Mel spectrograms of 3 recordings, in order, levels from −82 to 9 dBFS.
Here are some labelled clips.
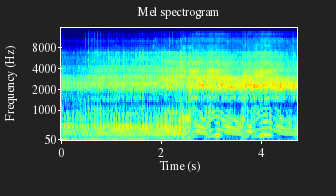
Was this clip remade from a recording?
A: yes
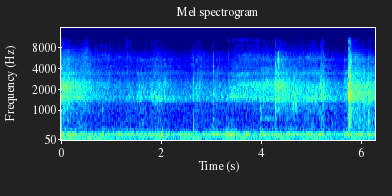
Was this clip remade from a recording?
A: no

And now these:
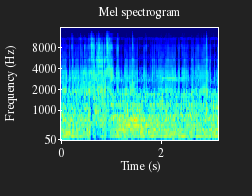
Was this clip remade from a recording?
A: yes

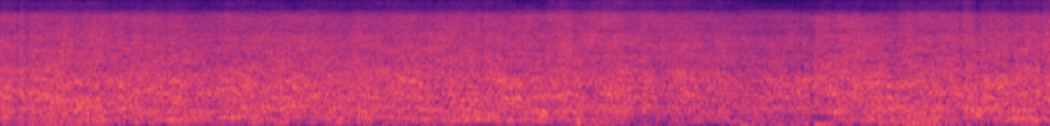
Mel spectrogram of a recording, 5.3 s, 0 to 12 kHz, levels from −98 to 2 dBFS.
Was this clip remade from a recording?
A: yes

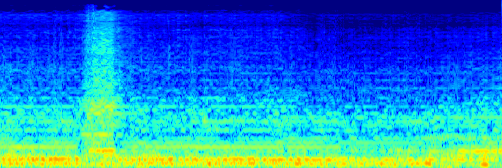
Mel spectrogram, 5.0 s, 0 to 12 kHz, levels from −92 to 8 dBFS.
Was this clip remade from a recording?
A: yes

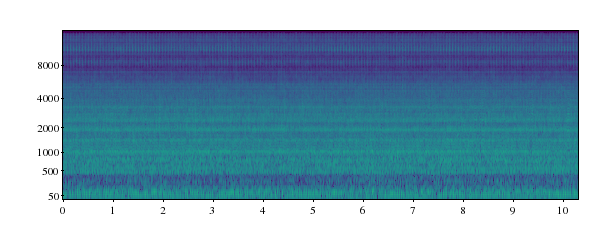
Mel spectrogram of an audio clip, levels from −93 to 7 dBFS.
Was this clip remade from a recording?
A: yes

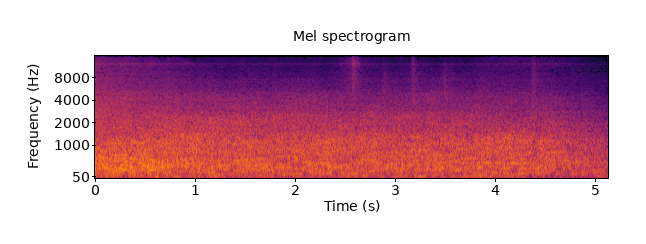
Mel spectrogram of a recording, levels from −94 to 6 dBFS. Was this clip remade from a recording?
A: yes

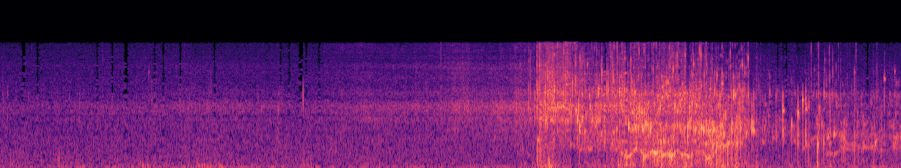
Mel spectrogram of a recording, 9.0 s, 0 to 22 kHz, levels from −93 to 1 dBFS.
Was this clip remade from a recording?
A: no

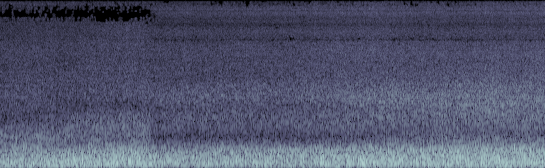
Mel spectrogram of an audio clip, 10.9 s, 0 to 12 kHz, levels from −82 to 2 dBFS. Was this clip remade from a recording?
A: yes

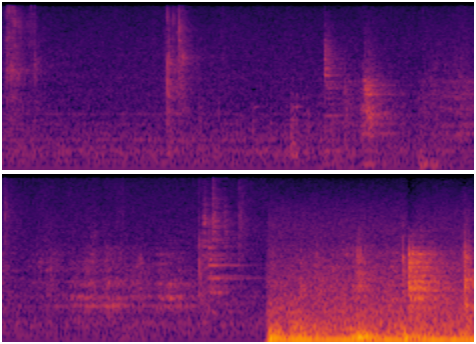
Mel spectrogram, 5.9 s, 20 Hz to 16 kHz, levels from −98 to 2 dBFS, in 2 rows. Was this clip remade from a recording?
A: no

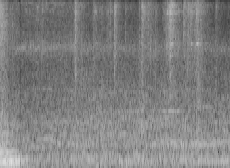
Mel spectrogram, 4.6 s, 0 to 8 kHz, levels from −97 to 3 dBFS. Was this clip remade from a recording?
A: no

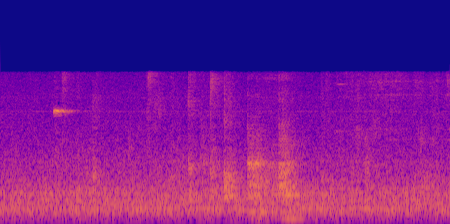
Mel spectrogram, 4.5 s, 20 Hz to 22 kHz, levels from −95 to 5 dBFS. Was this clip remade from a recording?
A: no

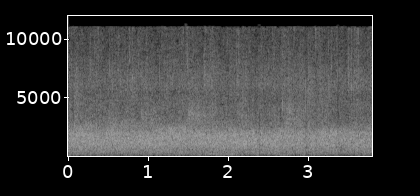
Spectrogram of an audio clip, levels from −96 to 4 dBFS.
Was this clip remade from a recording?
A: no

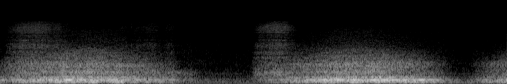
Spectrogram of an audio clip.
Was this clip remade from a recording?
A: no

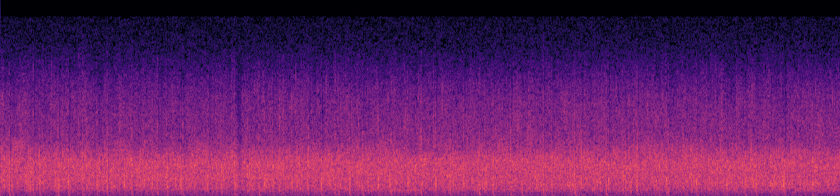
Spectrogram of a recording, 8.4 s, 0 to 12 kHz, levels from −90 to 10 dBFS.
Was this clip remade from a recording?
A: no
